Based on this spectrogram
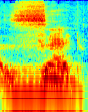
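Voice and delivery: "जेड" drawn out slowly with a buzzing z; slow demonstration of "जेड" with initial z; correct English Zed. Shown as a demonstration. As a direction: stretch "जेड" from a z, not a j. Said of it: "ऐसे बोलना पड़ेगा इसको".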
